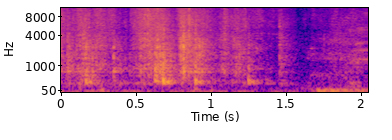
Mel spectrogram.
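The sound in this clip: A folded paper lot being drawn from a bag and unfolded, giving a continuous crinkling and rustling of paper with a few sharper crackles.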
